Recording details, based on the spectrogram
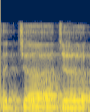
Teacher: ملائیں گے نرمی سے پڑھتے ہوئے، جا الف مدہ، اور پھر جن میں وقف کریں گے تو جا ہو جائے گا، ثجاجا مد عوض بنے گی وقفن، دو حرکات لمبا کریں گے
